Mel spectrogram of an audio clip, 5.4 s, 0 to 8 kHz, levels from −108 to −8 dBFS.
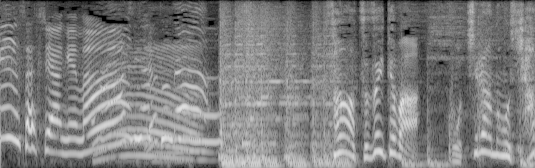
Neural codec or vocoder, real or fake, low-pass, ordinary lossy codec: none; real; none; none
